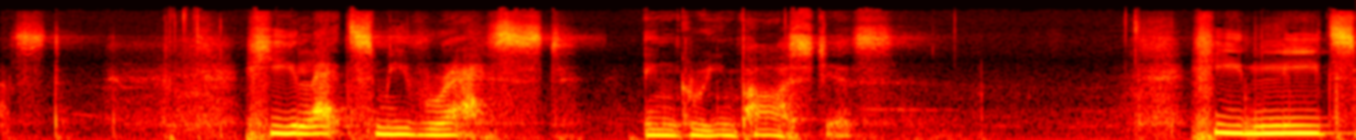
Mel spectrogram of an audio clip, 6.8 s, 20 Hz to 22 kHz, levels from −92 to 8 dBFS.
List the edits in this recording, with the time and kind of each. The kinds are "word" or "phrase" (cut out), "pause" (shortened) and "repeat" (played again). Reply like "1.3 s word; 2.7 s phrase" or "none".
3.0 s pause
